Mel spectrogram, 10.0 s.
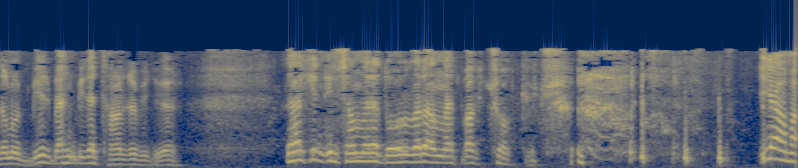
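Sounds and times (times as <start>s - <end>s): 
speech: 0.0s - 2.4s, 3.6s - 8.3s, 9.5s - 9.9s
faint hiss: 0.9s - 9.1s
old man coughing: 6.9s - 9.3s.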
